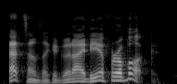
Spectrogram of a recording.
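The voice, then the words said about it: Put-on Mid-Atlantic accent. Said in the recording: “Why is that the voice you use for every single person in this time period? ... Mid-Atlantic accent. Paying tribute to all the wonderful actors of the 1930s and 40s.”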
